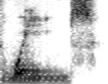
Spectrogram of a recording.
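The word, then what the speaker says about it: Wemyss: moved to toast them remember it's pronounced in brackets weems so we we should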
